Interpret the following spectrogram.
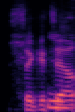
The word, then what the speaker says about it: Ciccatelli: Sick of tell.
